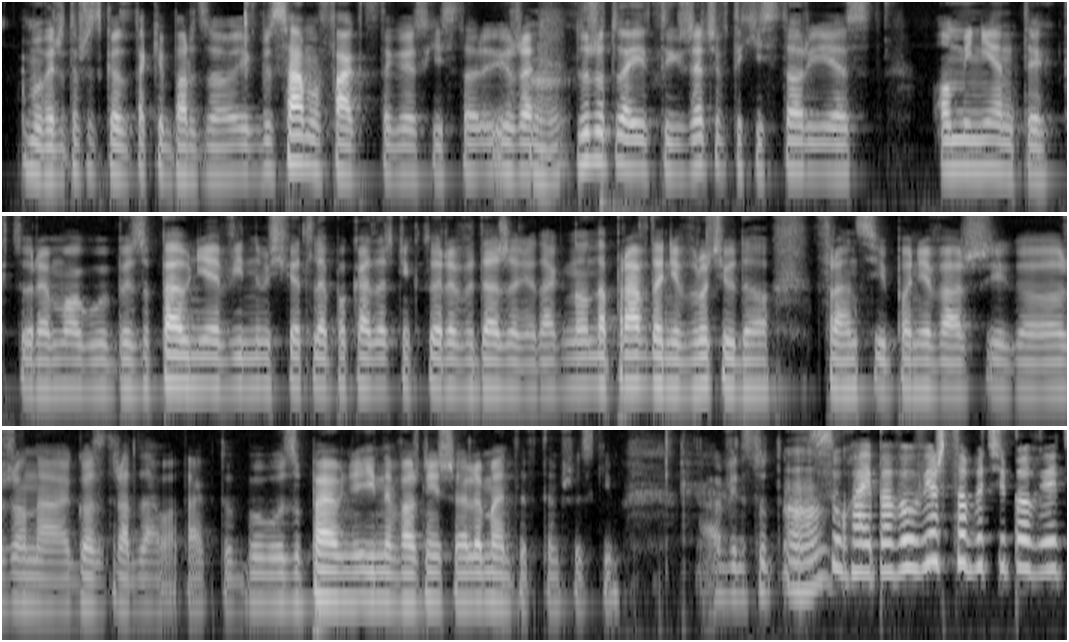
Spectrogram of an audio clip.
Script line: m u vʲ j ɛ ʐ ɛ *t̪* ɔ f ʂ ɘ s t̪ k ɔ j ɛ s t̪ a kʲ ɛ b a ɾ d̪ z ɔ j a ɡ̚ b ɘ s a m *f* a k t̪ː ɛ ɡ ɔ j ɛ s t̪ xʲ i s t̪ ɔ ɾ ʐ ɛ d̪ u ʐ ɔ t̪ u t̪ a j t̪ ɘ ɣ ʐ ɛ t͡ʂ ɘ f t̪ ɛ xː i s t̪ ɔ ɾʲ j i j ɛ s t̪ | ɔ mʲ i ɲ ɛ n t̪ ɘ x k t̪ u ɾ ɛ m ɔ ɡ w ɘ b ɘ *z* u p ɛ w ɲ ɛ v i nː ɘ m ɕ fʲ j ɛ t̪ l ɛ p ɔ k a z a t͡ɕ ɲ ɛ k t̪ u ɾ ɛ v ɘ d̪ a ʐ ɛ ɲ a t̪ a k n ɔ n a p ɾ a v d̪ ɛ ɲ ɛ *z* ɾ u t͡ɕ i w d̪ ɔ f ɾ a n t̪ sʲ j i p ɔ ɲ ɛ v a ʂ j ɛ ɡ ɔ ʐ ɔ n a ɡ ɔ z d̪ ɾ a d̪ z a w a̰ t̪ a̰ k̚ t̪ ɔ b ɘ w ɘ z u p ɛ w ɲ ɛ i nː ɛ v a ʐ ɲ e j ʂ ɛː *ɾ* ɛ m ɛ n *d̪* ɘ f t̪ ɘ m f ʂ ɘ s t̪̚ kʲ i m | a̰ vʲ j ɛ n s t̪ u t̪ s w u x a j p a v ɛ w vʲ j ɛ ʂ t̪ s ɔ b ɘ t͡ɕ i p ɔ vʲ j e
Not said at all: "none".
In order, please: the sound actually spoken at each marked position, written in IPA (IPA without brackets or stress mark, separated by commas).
t̪, f, z, v, l, t̪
